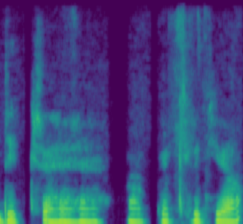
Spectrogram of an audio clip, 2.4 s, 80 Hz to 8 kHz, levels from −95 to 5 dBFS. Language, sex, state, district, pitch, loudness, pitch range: Hindi, female, Bihar, Araria, 220 Hz, -17 LUFS, 215-230 Hz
